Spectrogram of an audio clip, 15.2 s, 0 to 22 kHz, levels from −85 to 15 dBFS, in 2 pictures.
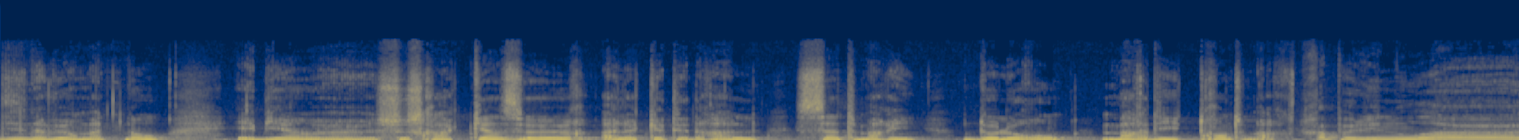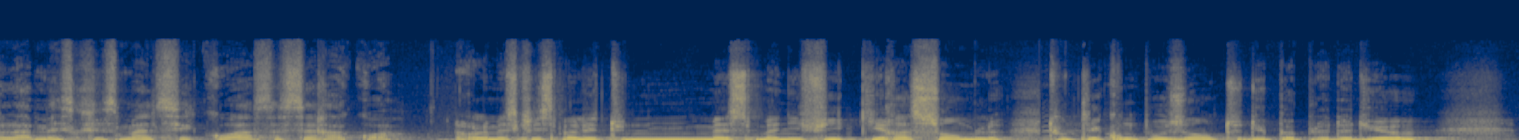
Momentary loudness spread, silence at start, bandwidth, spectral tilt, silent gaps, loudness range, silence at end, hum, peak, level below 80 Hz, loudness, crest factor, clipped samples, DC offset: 7 LU; 0 s; 15 kHz; -6 dB/octave; none; 4 LU; 0.1 s; none; 0 dBFS; -26 dBFS; -13 LUFS; 12 dB; under 0.1%; under 0.1%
